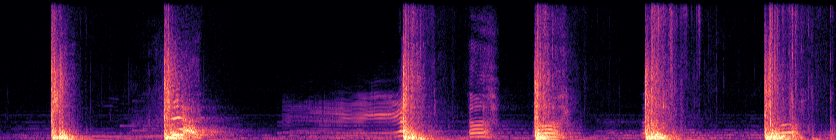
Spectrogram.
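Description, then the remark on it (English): A man punches a wall with his left fist again and again: about six heavy thuds at uneven intervals, with a strained, rising vocal groan in the pause between the early blows. “The man punches his left hand at the wall.”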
